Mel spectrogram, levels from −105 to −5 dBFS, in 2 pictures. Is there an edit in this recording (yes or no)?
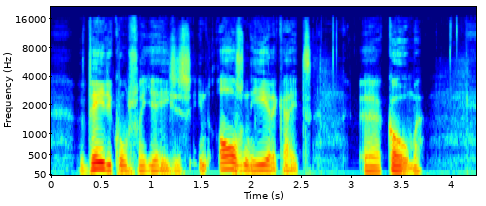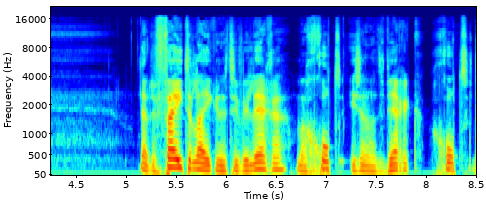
no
